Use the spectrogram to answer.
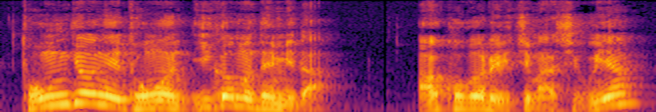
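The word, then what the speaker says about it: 憧れる: 발음은 그렇죠. 아코가레르.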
